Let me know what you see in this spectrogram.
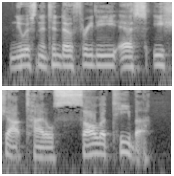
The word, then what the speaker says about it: Solitiba: S O L I T I B A.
